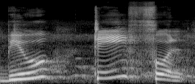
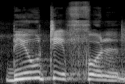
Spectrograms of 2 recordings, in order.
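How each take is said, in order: First: "beautiful" drawn out very slowly, beau-ti-ful; slow syllable by syllable. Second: Said in the usual way. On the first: Shown as a demonstration. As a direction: stretch out "beautiful" so each syllable is heard.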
